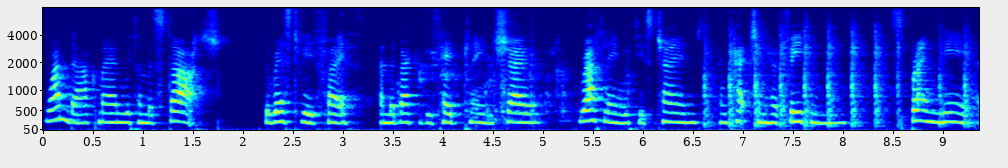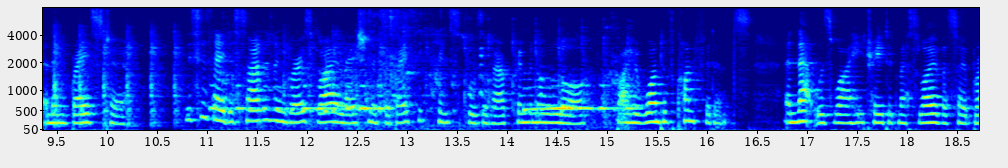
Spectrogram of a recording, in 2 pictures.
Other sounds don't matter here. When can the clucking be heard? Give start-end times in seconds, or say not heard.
3.4-5.9, 11.0-15.3.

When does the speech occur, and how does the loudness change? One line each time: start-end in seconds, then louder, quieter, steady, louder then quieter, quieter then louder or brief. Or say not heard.
0.0-18.6 steady.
